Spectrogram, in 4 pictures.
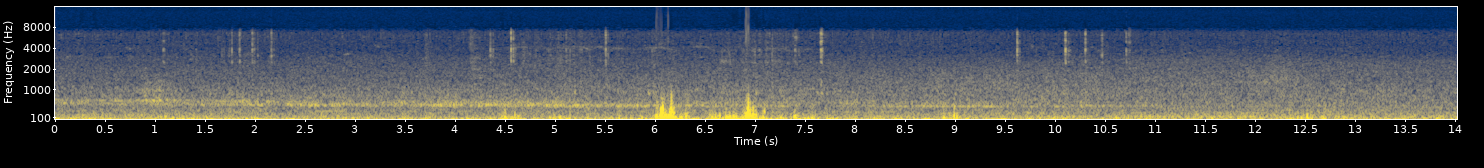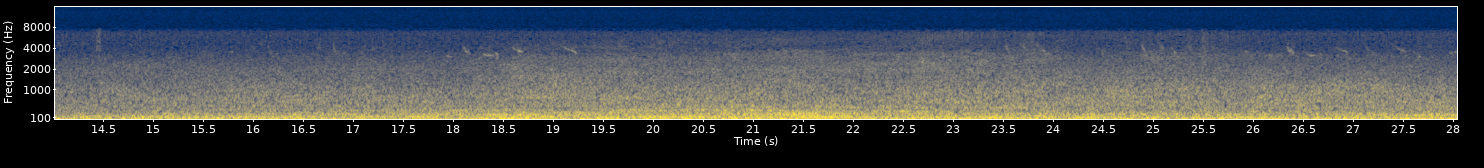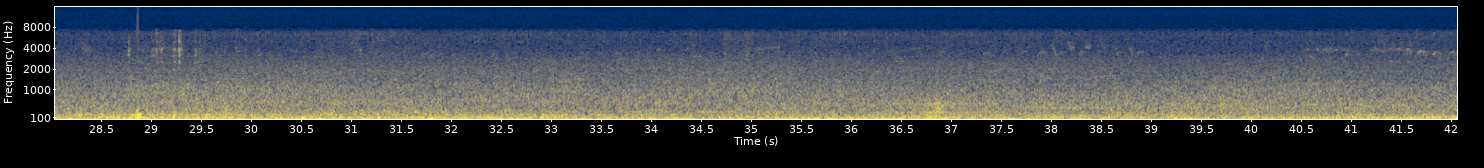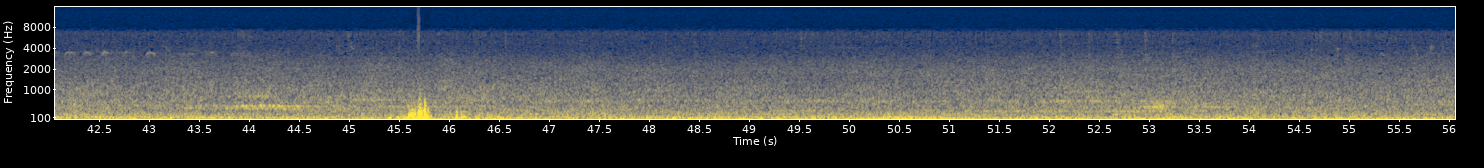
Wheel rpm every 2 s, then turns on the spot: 0, 0, 0, 0, 0, 0, 0, 0, 0, 0, 0, 0, 0, 0, 0, 0, 0, 0, 0, 0, 0, 0, 0, 0, 0, 0, 0, 0.
none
